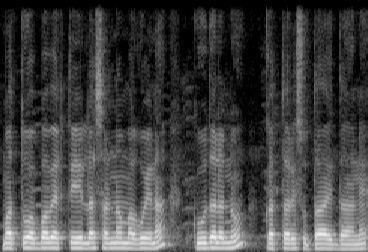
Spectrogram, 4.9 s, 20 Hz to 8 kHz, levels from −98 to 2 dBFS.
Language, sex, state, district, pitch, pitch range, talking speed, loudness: Kannada, male, Karnataka, Bidar, 160 Hz, 150-165 Hz, 110 wpm, -14 LUFS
